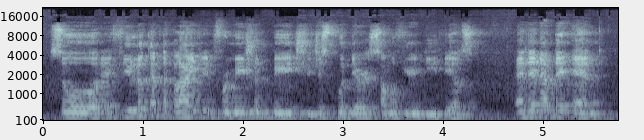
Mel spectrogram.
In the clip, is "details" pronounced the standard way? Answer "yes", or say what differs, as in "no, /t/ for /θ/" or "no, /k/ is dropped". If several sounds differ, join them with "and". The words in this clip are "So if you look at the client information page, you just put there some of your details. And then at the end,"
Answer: no, /s/ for /z/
